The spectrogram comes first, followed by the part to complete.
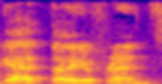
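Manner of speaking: put-on loud Mexican accent. Speaker imitates a guy at work and his catchphrase, in a mexican accent. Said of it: "so he says in the Mexican accent".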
